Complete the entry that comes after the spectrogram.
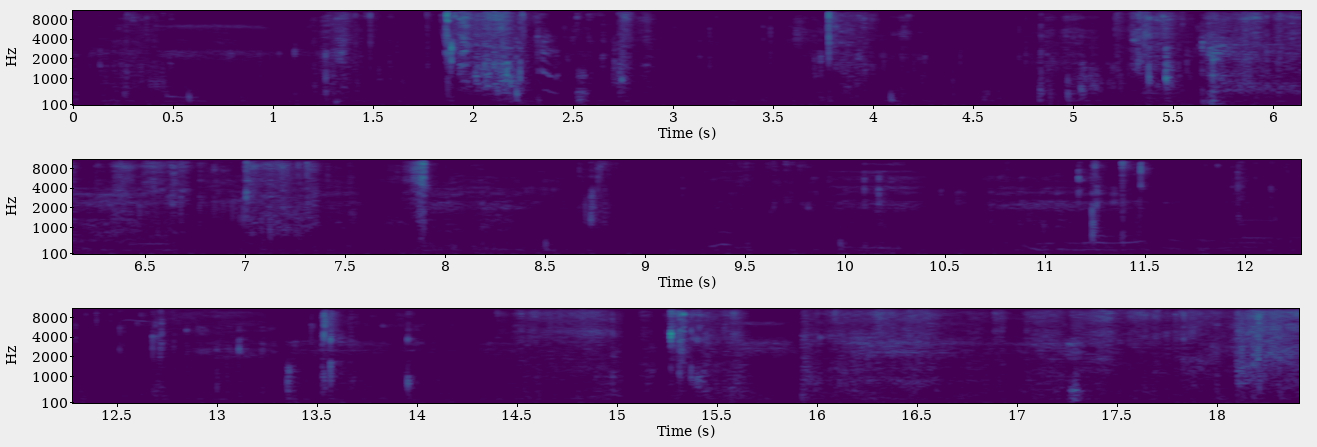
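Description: Faint chewing and crunching of a crispy fried chicken sandwich, with irregular crisp bites every second or so between quieter mouth sounds.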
